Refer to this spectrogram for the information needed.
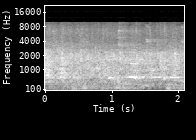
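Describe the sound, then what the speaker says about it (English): Crowd at a boys' high school basketball championship game claps steadily and fast, a broad dense wash of applause heard from within the gym, with the clapping swelling slightly partway through. "now it's not a slow clap anymore"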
